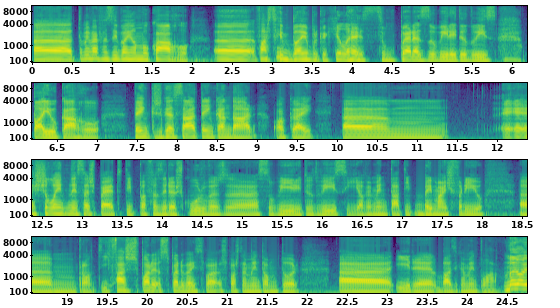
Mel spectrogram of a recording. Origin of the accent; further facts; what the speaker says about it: Switzerland; Eu inclusive venho da Suíça, né? Tipo, nasci na Suíça, então tipo a neve é completamente normal para mim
